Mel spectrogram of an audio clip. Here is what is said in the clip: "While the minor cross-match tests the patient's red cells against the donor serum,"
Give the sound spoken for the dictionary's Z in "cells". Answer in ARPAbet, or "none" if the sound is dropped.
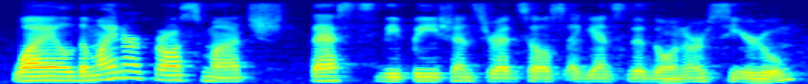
S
